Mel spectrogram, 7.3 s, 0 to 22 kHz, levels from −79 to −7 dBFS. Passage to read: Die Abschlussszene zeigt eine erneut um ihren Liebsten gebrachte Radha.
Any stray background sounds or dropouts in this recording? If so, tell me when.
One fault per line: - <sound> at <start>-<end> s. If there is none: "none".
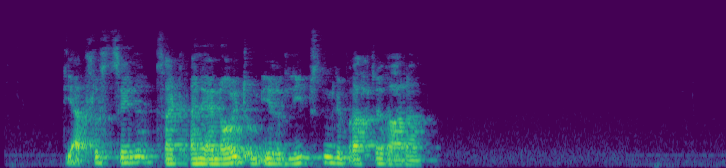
none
